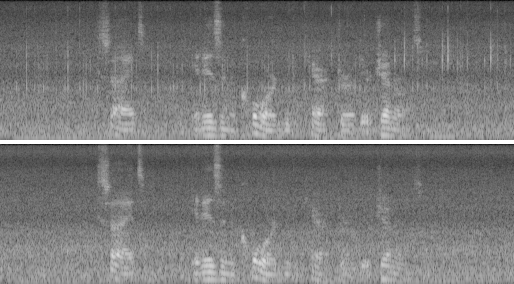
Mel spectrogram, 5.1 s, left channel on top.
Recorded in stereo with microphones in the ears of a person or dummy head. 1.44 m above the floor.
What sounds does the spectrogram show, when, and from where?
0.9 s a man speaking: 45° right (ahead or behind), 1.2 m; by 4.3 s 50° left (ahead or behind), 1.0 m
